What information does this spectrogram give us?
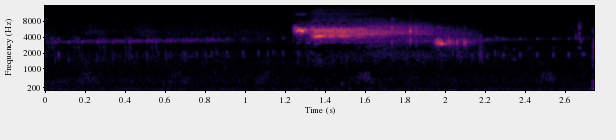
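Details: Nelson's Sparrow, a secretive sparrow of moist-soil grassy wetland margins, gives a single harsh hissing burst of about a second, like bacon tossed into a hot pan, high-pitched and dropping at the end, over a faint steady tone.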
